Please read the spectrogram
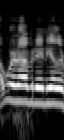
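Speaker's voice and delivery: very high, loud mock joy; hammed-up sarcastic gushing; mock delight. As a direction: sing its praises sarcastically, pitch way up.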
